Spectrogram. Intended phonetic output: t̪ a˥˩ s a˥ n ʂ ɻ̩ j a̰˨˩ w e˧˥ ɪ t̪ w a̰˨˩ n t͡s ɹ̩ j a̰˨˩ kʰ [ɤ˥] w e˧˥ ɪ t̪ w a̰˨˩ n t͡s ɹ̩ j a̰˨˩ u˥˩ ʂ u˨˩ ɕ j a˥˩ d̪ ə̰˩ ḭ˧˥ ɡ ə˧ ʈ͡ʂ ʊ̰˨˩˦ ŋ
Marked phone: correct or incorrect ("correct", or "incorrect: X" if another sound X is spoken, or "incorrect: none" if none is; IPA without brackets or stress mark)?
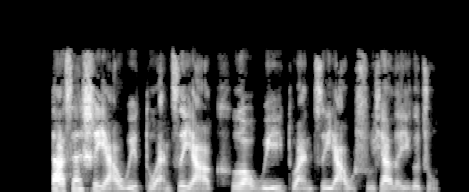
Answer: correct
